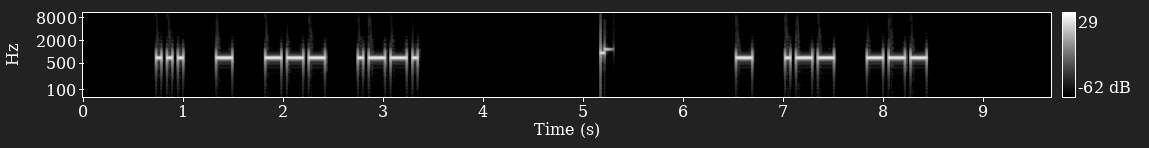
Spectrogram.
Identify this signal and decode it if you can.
Morse code, heard as a keyed tone, about 22 wpm, spaced as for 16 wpm, 690 Hz. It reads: STOP TWO
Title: 2x Character Spacing - Top 300 Words - 22wpm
